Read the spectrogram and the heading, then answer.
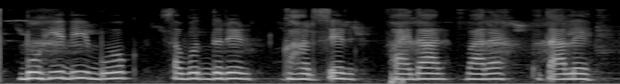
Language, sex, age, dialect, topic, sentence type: Magahi, female, 18-24, Northeastern/Surjapuri, agriculture, statement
